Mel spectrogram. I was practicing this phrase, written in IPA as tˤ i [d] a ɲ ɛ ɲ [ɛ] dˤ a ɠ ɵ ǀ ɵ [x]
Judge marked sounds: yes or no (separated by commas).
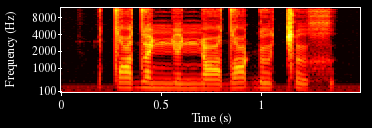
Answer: yes, yes, yes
